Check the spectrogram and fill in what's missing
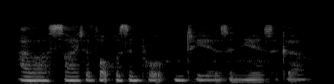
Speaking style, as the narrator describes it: said under his breath, swallowed as though it was painful

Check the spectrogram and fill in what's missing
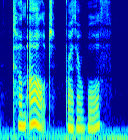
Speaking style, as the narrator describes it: called calmly in the wolf's language

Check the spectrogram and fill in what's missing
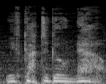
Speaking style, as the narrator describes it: commanded General Didier in a hushed voice

